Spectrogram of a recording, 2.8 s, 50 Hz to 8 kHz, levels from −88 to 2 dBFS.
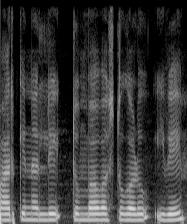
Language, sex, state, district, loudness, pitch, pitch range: Kannada, female, Karnataka, Bidar, -19 LUFS, 210 Hz, 205-215 Hz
